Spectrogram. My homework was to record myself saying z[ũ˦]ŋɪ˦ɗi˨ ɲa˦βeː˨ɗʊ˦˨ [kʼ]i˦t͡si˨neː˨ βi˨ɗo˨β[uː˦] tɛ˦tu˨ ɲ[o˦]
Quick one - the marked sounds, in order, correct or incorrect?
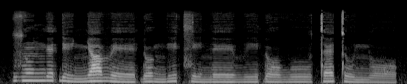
correct, incorrect: ŋ, incorrect: uː˨, incorrect: o˨

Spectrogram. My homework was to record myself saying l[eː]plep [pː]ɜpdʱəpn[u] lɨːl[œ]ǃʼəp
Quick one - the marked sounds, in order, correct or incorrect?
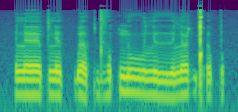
incorrect: ɛː, incorrect: ɓ, incorrect: uː, correct

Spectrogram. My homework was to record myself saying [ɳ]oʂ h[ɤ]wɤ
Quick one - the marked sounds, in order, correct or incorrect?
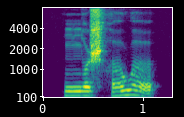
incorrect: ɲ, correct

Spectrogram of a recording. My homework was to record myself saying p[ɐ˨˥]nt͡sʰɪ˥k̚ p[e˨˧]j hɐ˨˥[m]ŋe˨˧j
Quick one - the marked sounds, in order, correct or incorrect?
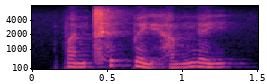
correct, incorrect: e˨˩, correct

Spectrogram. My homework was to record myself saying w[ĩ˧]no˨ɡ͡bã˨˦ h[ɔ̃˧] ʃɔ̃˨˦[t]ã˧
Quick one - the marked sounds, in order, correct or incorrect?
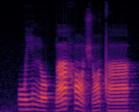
incorrect: i˧, incorrect: ɔ̃˦˨, correct

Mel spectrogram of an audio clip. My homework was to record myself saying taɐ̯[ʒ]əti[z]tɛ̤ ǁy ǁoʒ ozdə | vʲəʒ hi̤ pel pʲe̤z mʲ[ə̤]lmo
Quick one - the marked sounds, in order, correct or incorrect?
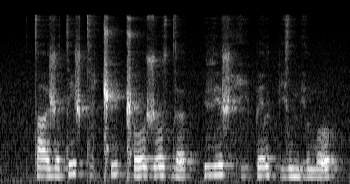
correct, incorrect: ʒ, correct

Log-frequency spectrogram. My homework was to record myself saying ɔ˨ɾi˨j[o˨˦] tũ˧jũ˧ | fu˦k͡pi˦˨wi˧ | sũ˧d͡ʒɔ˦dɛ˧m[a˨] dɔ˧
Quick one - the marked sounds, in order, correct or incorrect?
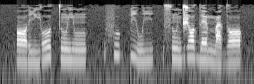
correct, correct

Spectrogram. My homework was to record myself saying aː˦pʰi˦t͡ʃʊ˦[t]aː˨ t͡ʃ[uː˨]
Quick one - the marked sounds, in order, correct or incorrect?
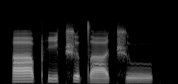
correct, correct

